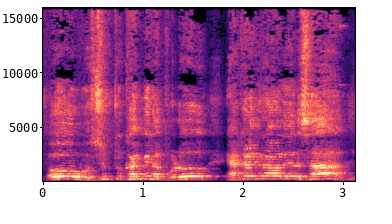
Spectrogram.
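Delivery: rising, ringing calls of praise the crowd answers; fiery preaching. Acted. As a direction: preach it at full force, building each line.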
